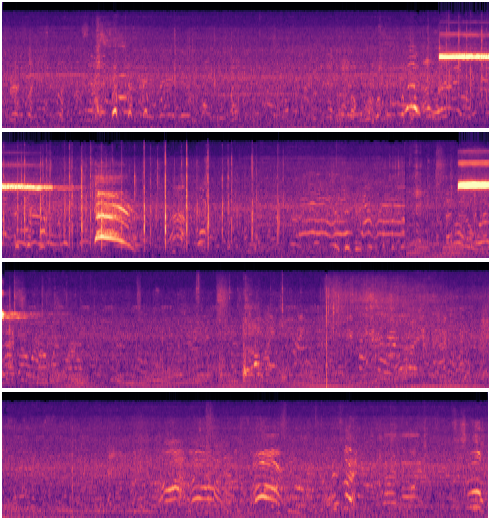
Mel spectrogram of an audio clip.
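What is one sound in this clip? Players shout and call out across an open field.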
